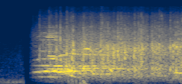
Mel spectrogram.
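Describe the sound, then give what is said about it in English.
Audience applause welcoming a pastor at a church service: after a brief pause, dense clapping from a crowd starts abruptly and stays loud and steady to the end. “So, will you get up on your feet, put your hands together, give them a great big Five Stones family welcome to Pastor Derek Dale?”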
